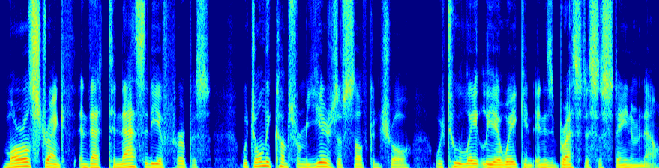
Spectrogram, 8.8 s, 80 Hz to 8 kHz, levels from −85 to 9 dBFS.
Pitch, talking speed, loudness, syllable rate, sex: 135 Hz, 175 wpm, -21 LUFS, 5.3 syllables/s, male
